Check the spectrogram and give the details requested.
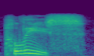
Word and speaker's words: police: good uh right here instead of police the add is on the end police police officers police officers okay good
